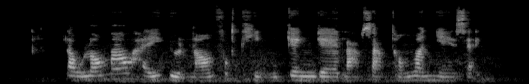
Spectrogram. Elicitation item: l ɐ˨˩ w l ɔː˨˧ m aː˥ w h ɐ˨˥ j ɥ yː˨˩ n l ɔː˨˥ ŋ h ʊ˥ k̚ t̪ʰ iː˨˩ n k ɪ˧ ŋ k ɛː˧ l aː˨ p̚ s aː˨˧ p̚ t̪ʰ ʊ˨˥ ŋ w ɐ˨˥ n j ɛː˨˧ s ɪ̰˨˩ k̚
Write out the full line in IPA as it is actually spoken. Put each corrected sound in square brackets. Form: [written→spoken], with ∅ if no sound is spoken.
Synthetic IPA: l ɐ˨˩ w l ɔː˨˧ m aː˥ w h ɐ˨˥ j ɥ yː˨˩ n l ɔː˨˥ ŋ [h→f] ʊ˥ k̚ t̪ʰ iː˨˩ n k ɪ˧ ŋ k ɛː˧ l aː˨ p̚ s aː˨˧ p̚ t̪ʰ ʊ˨˥ ŋ w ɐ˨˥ n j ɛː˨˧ s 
